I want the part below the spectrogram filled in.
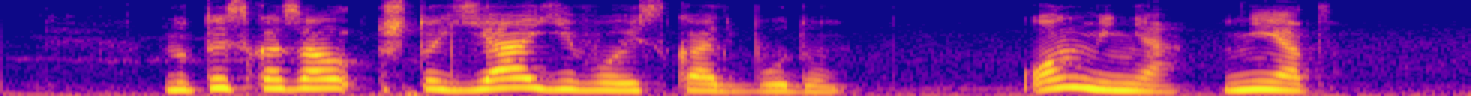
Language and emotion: Russian, angry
